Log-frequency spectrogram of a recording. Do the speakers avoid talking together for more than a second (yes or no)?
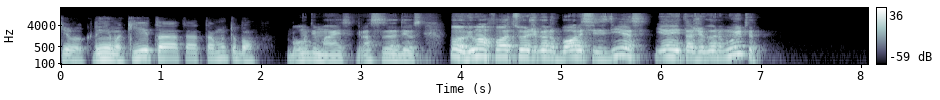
yes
